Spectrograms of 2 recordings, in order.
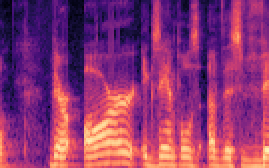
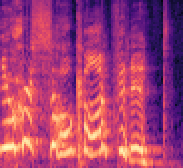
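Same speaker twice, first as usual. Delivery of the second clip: very high, slowed by laughter; laughing hard; slower than usual. Real, not acted. Co-host teasing her confidence, helpless with laughter. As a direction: squeeze the words out mid-giggle.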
